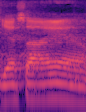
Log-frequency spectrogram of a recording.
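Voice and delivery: low cowboy movie-star drawl; John Wayne. Retold or imitated. Golfer answering his awestruck partner, mock cowboy swagger. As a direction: drop it low and swagger through it. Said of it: "in my best John Wayne voice".

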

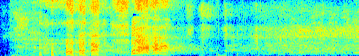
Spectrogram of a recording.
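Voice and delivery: high-pitched mad scientist cackle; long, breathless villainous laugh; evil laugh. Acted. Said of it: "Like a mad scientist".

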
